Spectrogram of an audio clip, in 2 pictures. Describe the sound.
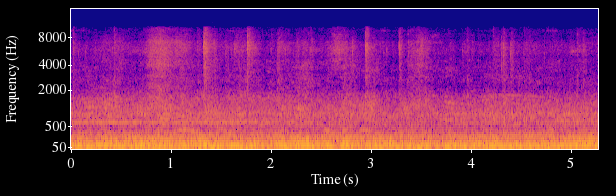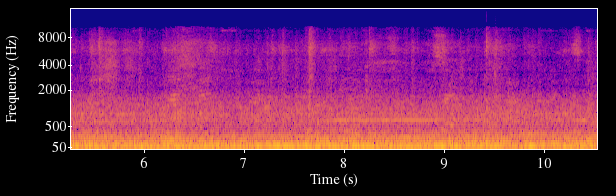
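Steady engine rumble and road noise fill a moving bus, a constant low drone with faint rattles and clicks, while a voice murmurs underneath throughout.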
